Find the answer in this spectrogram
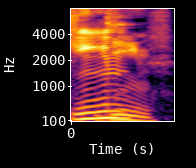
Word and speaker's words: Gein: Oh God, it's Gein? Geen. It's Geen. They even make a big point in the book about the pronunciation.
